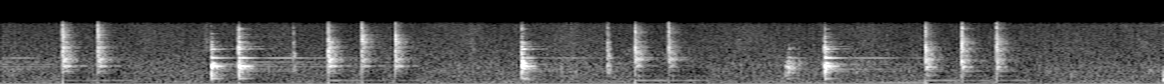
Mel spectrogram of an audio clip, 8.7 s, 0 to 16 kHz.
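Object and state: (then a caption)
Wooden violin body tapped. A hollow violin body of varnished wood is held in one hand and tapped repeatedly with the fingertips of the other. About 17 short, dry knocks fall in small groups of two or three, each with a brief woody tone around 790 Hz that dies away almost at once.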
